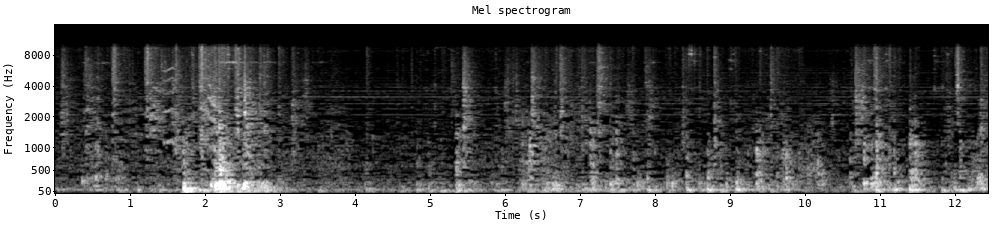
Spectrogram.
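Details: Weimaraners, a puppy and his father playing as the father drags him across the floor, give low, grumbling growls and a brief whine amid scuffling noises.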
